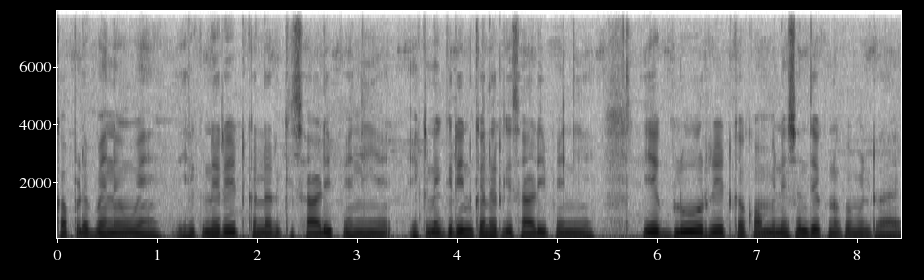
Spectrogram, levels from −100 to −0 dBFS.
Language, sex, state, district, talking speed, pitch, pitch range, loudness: Hindi, male, Jharkhand, Jamtara, 235 wpm, 135 Hz, 130-145 Hz, -14 LUFS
